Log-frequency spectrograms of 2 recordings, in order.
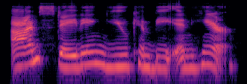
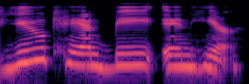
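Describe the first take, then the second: First: Said in the usual way. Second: Slow read sentence. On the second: Shown as a demonstration. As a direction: read it slowly and carefully. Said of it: "My sentence today says".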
